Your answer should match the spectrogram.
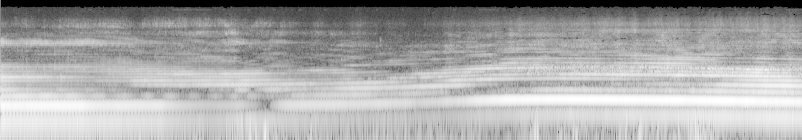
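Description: Engine and propeller drone of a radio-controlled Ultimate aerobatic biplane flying overhead. It fades a little through the first half, then swells and rises slightly in pitch from about six seconds in as the plane comes closer, easing off again near the end.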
